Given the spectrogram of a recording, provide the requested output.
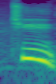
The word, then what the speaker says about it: tu: You need to push your u So sound.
